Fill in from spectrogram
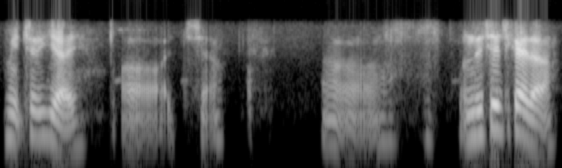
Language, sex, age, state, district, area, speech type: Santali, male, 18-30, West Bengal, Birbhum, rural, conversation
